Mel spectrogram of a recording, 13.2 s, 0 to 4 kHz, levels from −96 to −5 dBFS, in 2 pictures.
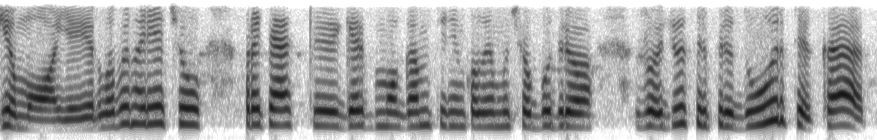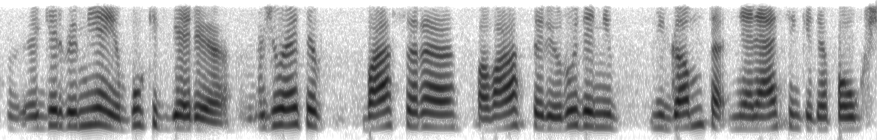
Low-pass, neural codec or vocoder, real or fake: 3.6 kHz; none; real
